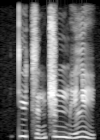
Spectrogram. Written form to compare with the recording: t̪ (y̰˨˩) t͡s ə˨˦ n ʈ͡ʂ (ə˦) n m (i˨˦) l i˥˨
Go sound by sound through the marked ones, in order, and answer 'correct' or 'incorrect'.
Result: incorrect: y˦, correct, correct

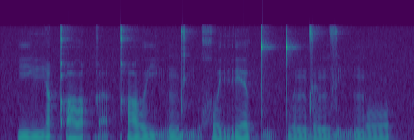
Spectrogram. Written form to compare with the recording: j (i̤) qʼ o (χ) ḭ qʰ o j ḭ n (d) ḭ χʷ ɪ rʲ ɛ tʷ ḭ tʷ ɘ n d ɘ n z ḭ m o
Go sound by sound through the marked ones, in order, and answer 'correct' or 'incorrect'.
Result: incorrect: i, incorrect: q, correct

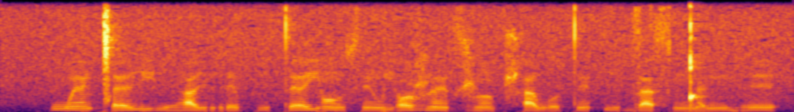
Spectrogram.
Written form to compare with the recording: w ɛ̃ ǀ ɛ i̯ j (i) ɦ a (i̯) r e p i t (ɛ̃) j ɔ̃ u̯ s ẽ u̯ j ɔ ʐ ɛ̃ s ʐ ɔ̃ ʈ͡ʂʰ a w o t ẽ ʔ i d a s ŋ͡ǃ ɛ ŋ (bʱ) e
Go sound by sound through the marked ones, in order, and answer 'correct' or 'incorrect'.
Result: correct, correct, incorrect: ɛ, correct

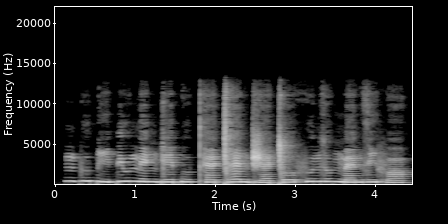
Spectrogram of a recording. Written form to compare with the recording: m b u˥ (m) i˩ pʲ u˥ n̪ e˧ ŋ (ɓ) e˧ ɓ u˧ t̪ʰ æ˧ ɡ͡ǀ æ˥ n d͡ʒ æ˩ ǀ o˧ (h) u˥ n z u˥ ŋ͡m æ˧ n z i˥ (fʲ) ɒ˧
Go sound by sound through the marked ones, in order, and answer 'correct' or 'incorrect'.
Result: incorrect: ɓ, incorrect: ɡ, incorrect: f, incorrect: f

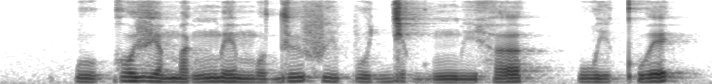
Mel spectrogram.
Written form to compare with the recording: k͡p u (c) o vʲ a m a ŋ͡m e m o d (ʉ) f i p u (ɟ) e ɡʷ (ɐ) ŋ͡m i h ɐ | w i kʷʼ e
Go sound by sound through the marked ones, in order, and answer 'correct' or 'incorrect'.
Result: incorrect: k, correct, correct, correct

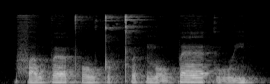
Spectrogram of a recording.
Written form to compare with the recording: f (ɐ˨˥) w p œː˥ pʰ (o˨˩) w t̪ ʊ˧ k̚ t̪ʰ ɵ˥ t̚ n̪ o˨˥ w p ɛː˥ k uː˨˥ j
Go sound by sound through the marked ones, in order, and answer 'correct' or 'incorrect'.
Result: correct, incorrect: o˧

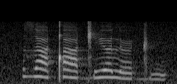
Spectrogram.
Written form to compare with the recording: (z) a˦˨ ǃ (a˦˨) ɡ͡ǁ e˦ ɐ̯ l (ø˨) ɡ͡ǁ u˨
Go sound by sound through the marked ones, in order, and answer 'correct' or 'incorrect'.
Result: correct, correct, incorrect: œ˨

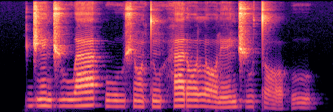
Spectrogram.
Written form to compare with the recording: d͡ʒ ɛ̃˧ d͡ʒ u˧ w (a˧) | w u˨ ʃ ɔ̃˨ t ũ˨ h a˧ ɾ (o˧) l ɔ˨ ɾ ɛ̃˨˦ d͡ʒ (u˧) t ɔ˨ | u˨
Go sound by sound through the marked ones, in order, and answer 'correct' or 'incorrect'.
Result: incorrect: a˦, incorrect: ɔ˧, correct

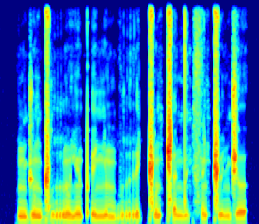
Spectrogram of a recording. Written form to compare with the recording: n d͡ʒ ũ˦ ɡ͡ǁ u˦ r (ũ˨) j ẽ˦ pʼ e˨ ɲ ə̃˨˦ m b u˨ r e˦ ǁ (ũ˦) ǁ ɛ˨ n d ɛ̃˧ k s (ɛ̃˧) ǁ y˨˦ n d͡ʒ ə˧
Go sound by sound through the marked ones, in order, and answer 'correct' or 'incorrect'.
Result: correct, correct, incorrect: ɛ̃˨

